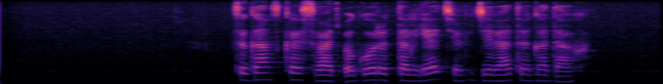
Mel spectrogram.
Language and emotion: Russian, neutral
